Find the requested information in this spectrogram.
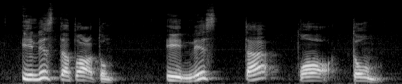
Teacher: سین حروف صفیری میں سے اس کو ادا کرتے وقت سیٹی کی آواز کو ہونا ضروری ہے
